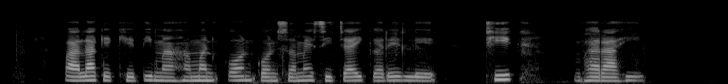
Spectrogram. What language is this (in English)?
Chhattisgarhi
